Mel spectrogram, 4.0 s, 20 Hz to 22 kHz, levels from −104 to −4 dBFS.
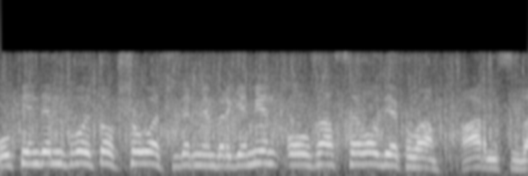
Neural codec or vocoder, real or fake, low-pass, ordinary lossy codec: none; real; 7.2 kHz; none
